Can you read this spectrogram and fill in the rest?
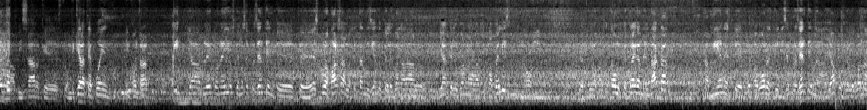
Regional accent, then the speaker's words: Chavinda, Michoacán, Mexico; Yo soy de Chavinda, Michoacán.

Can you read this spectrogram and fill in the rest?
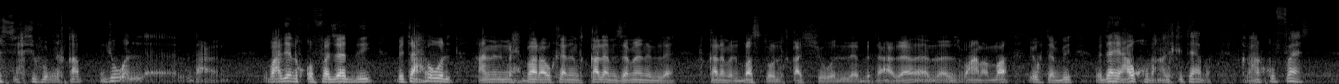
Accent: Upper Egypt, Egypt; now in Cairo, Egypt; أنا جيت من الصعيد مولانا إلى القاهرة

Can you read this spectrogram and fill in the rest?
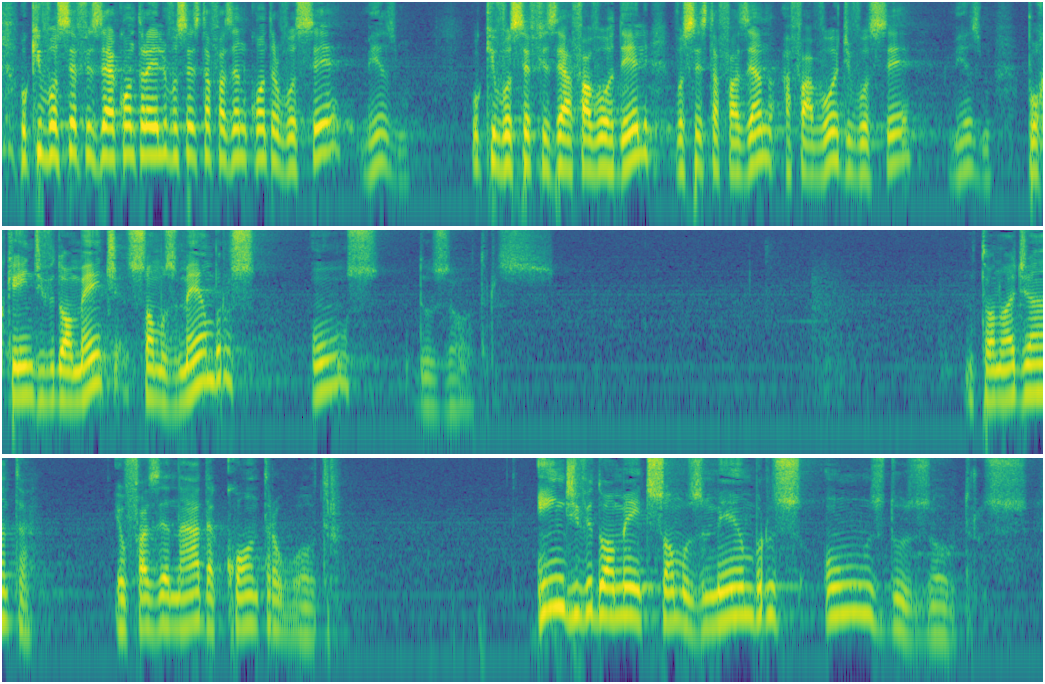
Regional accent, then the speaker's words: Minas Gerais, Brazil; Que povinho desconfiado somos nós mineiros.

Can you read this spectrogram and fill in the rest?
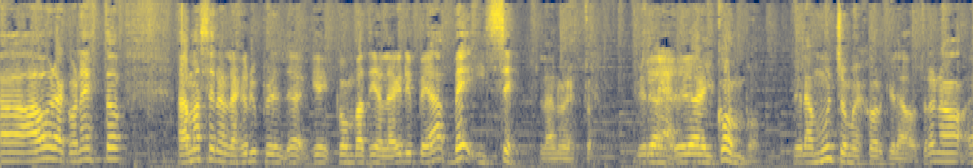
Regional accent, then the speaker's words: Uruguay; si la elegimos como uruguayos, vamos a apoyarla.

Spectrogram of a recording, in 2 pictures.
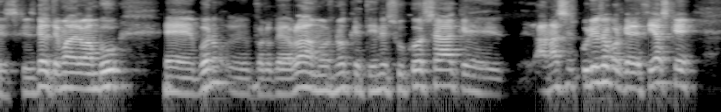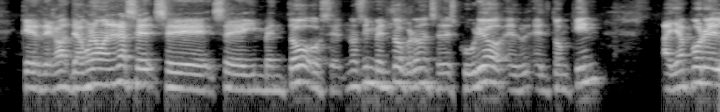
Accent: Zaragoza, Aragon, Spain; yo soy de Zaragoza, pero me voy siempre que puedo, me escapo para arriba.

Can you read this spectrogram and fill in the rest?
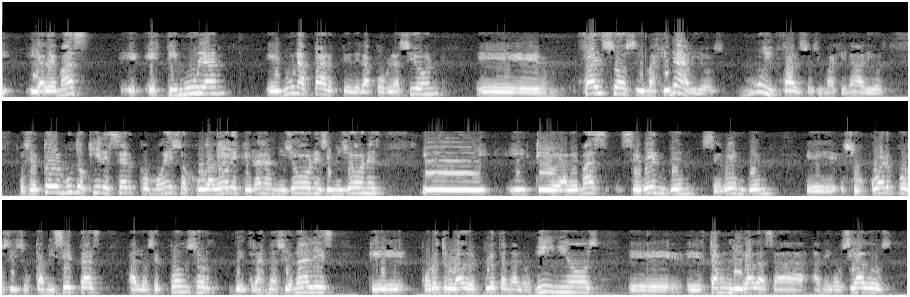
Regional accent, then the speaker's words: Argentina; yo soy muy crítico, por ejemplo, con una figura que en mi país es un dios, y en el mundo también.

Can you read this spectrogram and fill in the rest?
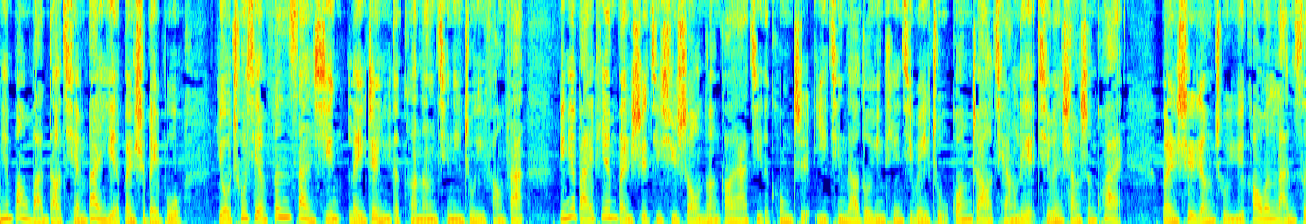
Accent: Beijing, China; 我作为一个土生土长的北京孩子啊，当然现在已经不是孩子了，

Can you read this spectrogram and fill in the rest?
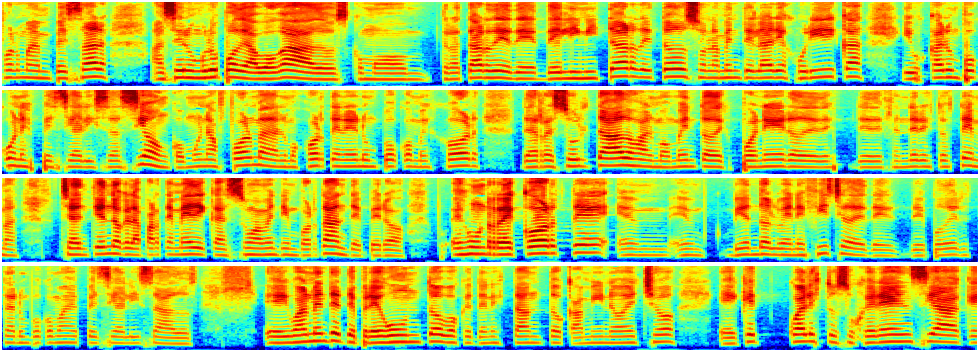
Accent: Rosario, Santa Fe, Argentina; Personalmente yo soy de Rosario

